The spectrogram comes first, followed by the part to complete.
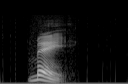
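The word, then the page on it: mei: tone 4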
